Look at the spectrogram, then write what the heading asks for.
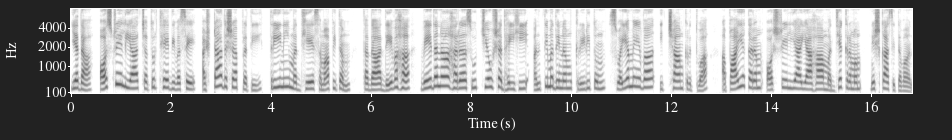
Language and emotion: Sanskrit, neutral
